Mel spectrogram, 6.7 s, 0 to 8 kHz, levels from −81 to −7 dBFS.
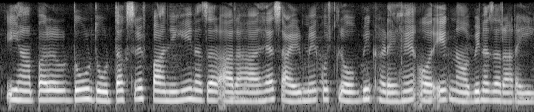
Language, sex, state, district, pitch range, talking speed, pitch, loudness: Hindi, female, Bihar, Araria, 200-225 Hz, 225 wpm, 215 Hz, -16 LUFS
